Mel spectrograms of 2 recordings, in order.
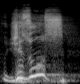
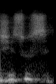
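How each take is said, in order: First: It is said firmly, with authority. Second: It is said weakly and timidly.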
